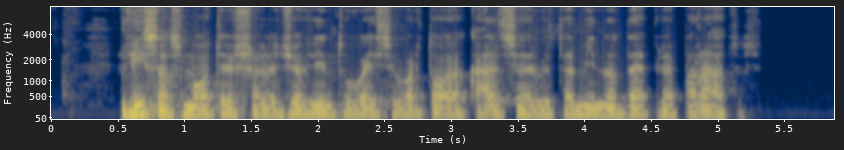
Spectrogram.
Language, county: Lithuanian, Utena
